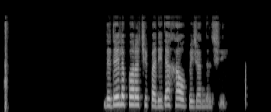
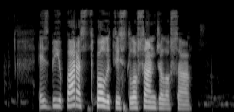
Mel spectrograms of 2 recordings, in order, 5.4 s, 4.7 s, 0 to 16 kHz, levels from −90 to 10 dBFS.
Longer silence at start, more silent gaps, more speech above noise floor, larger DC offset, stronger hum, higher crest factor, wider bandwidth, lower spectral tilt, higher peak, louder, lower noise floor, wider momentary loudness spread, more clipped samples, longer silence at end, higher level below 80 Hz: second, 0.1 s vs 0.8 s; first, 0.20-2.07 s vs none; first, over 66 dB vs 43 dB; neither; neither; about the same, 20 dB vs 22 dB; second, 9.4 kHz vs 11.5 kHz; about the same, -3.5 dB/octave vs -4.5 dB/octave; second, -8 dBFS vs -2 dBFS; second, -25 LUFS vs -21 LUFS; first, under -90 dBFS vs -64 dBFS; about the same, 14 LU vs 13 LU; neither; about the same, 0.95 s vs 0.9 s; about the same, -74 dBFS vs -72 dBFS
